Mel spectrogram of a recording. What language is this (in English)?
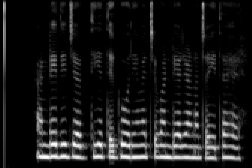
Punjabi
